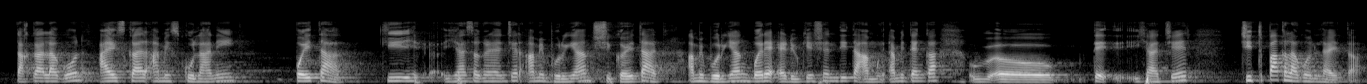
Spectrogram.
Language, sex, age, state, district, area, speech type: Goan Konkani, male, 18-30, Goa, Murmgao, rural, spontaneous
